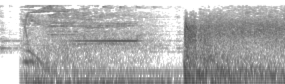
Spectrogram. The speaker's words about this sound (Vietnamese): Tiếng nổ mạnh vang lên kinh thiên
